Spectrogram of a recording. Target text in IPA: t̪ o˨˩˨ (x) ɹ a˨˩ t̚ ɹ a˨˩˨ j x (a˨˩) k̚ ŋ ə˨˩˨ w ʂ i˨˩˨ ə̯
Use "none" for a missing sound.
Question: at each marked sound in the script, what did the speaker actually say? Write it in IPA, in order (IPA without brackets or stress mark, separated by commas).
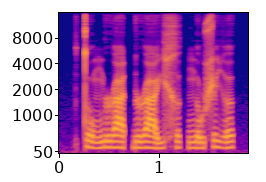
ŋ, ə˨˩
